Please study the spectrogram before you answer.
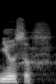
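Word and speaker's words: Yusuf: yeah yeah yeah I'm YF I'm from Iraq Iraq yes so YF is like yeah yeah yeah so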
